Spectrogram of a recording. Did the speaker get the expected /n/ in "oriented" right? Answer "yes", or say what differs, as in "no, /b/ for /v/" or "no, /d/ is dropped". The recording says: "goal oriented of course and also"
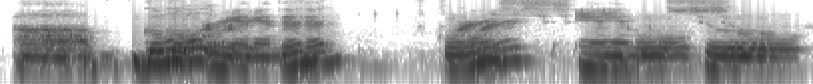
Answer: no, /n/ is dropped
